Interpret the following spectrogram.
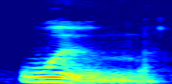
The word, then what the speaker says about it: womb: And similarly, this one is: womb. Womb. This word is pronounced: climb.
